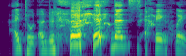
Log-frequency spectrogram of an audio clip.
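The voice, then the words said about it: Attempted German accent, sounding Indian. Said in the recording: “I can't do a German accent or a European accent... I'm assuming it would sound something like... You're gonna end up sounding Indian.”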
